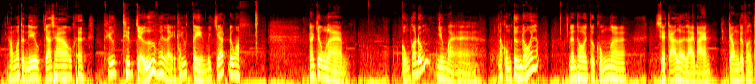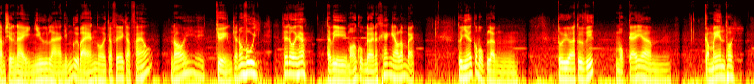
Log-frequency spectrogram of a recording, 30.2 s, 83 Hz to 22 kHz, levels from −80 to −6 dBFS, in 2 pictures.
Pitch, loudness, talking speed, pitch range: 105 Hz, -15 LUFS, 170 wpm, 90-130 Hz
